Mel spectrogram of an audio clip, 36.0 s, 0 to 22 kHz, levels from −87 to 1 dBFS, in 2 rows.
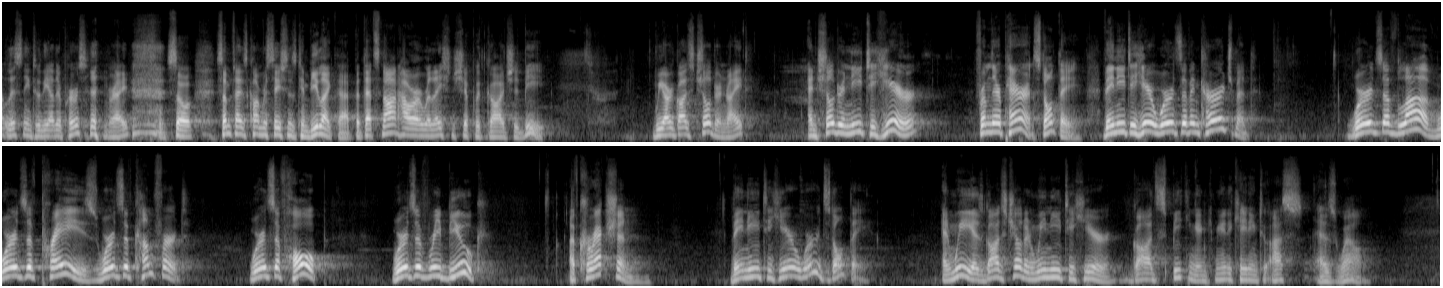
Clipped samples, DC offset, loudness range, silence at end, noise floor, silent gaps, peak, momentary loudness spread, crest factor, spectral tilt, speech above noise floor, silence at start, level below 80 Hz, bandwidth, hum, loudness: under 0.1%; under 0.1%; 7 LU; 0.9 s; -63 dBFS; none; -4 dBFS; 13 LU; 20 dB; -6 dB/octave; 40 dB; 0 s; -64 dBFS; 14 kHz; none; -24 LUFS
